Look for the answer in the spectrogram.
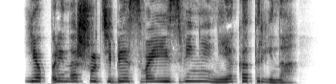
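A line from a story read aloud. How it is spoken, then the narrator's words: Whisper. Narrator (Russian): прошептала крылатая девушка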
